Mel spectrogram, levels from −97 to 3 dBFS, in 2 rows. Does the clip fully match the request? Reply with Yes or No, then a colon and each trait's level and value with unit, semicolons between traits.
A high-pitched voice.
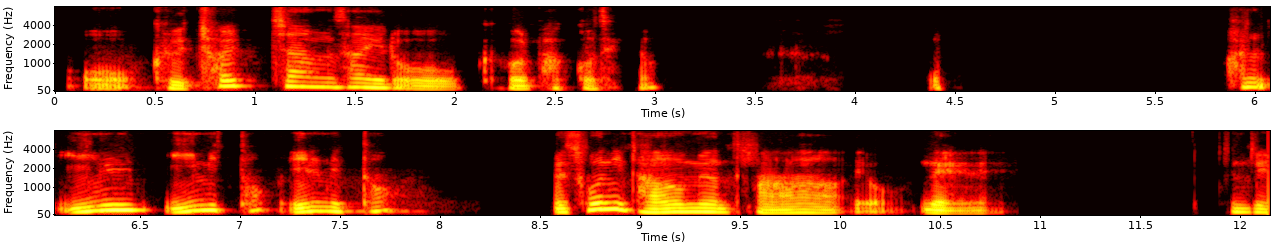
No: low, 135 Hz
